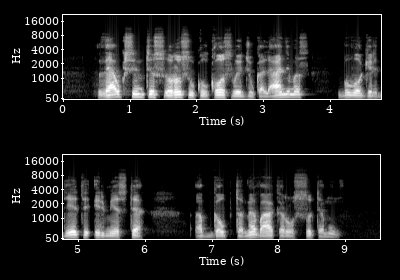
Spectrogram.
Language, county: Lithuanian, Marijampolė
